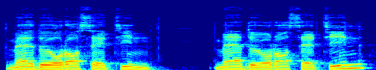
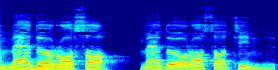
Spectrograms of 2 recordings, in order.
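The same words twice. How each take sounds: First: Mais de ra sa tin with light "sè" after heavy "ra"; thinned sa. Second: Mais de ra sa tin with a dark, heavy "sa"; wrongly emphasised sa. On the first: Teacher modelling the correct reading, thinned sa. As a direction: slowly, switch from dark "ra" to thin "sa" in mais de ra sa tin. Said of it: "il nous a dit que c'était". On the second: Teacher showing what the brain wants, emphatic sa. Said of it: "il va vouloir emphatiser le sa". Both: Shown as a demonstration.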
